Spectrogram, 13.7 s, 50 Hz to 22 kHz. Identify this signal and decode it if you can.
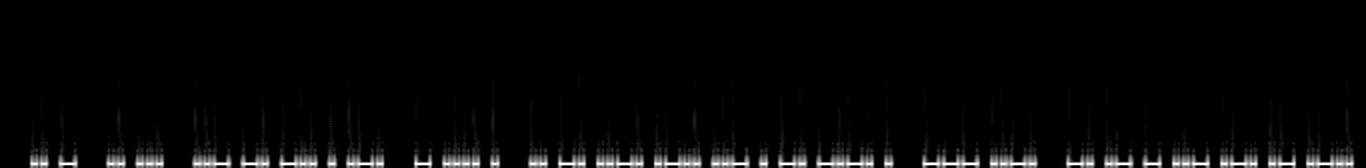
Morse code, heard as a keyed tone, about 25 wpm, 700 Hz. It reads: IT IS UNDER THE INFLUENCE OF NATURAL
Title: Sentences from Top 1400 Words 25wpm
